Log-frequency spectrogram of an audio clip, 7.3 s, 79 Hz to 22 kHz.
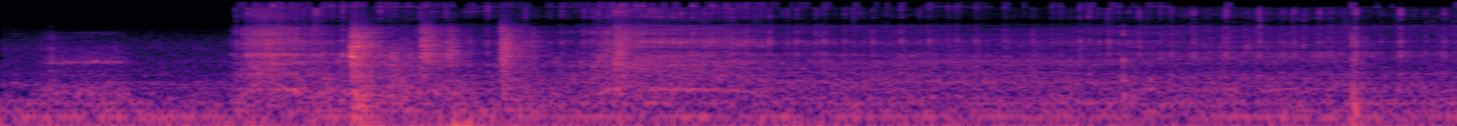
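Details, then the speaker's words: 1/10 scale RC crawler drivetrain run on the bench: whirring with scattered light clicks and a faint rub; belt ruled out, transfer case problem suspected, not confirmed. "that sounds like it's clicking on what's rubbing here"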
